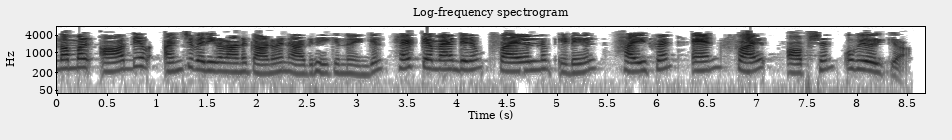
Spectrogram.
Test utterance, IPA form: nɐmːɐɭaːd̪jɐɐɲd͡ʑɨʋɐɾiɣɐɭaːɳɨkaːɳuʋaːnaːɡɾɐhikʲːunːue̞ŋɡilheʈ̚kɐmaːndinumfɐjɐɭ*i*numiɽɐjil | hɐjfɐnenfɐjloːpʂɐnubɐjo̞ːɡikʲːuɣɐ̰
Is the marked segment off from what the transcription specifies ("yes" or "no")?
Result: no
